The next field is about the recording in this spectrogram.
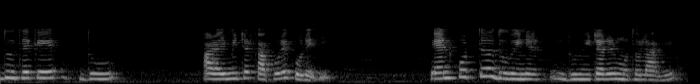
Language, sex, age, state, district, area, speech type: Bengali, female, 45-60, West Bengal, North 24 Parganas, urban, spontaneous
